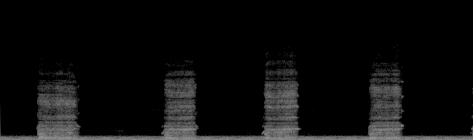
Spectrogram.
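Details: Barn owl pair, wild, in a nest box while preening and courting; loud rasping hiss-screeches spaced a little over a second apart, four bursts in all, with constant low electrical hum beneath.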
